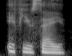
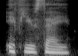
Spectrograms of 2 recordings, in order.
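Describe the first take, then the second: The two takes are said the same way.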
